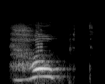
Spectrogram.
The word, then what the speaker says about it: hoped: Next used، used the used adjusted id adjusted hoped hoped to يقبلها ال p hoped impressed impressed to كيف كيف خاطر قبلها س كيكون قبل س قبل الايدين نطقوها to impressed.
